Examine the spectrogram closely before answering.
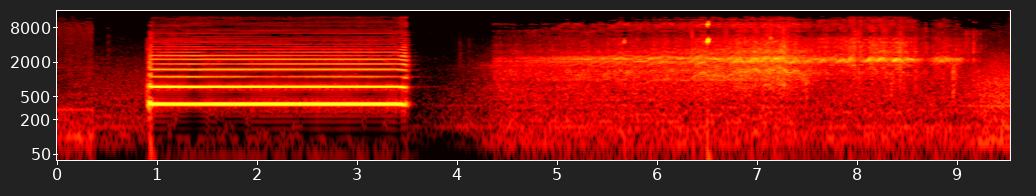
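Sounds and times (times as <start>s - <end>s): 
buzzy warning horn: 0.9s - 3.6s.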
